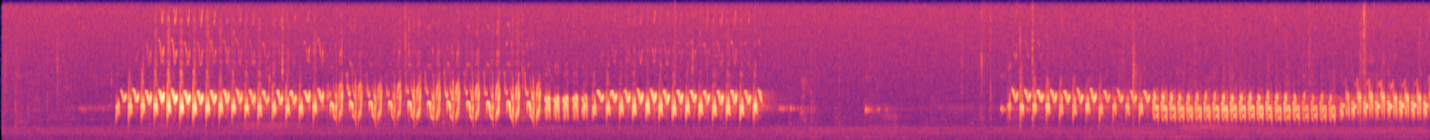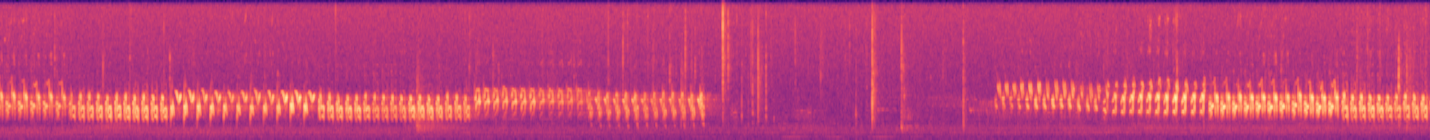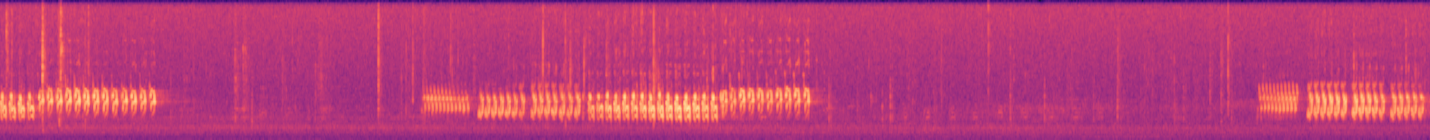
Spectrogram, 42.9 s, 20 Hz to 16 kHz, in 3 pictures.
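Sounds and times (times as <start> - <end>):
White-winged Crossbill Loxia leucoptera calling: 1.2 - 7.7, 10.0 - 21.6, 24.2 - 30.3, 32.8 - 36.9, 41.2 - 42.9.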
